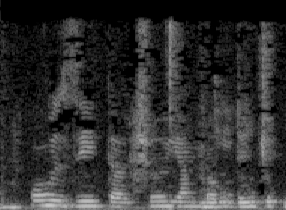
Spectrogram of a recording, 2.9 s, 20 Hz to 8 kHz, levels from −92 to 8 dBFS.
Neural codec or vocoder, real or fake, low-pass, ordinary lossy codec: none; real; 7.2 kHz; MP3, 32 kbps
